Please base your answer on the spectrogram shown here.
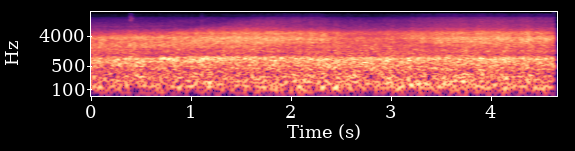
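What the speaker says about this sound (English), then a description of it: "Anyway, lovely weir." Water rushing over a river weir, a steady, dense roar of tumbling water heard from nearby, unbroken and even for several seconds with no voices.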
